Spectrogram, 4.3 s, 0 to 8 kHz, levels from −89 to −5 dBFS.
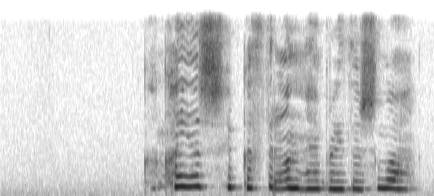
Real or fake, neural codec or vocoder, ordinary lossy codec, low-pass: real; none; none; 7.2 kHz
